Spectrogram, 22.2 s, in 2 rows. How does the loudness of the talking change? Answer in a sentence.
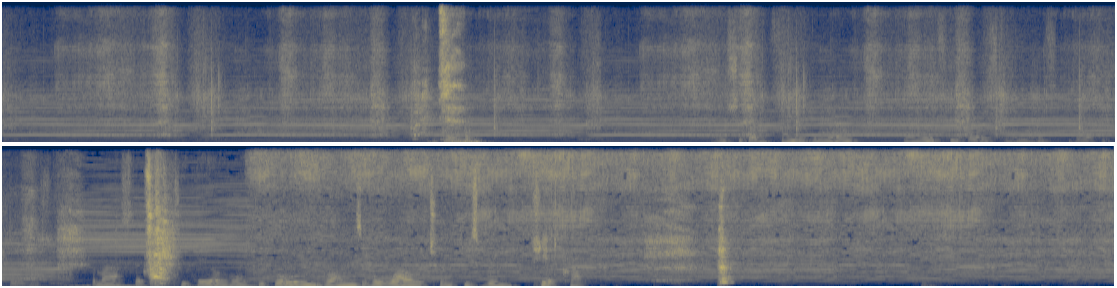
The loudness of the talking goes down, then up.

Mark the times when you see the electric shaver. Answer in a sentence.
You can hear the electric shaver from 0.0 to 22.2 s.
